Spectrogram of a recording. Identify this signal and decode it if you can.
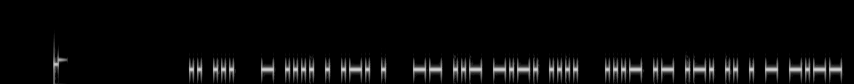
Morse code, heard as a keyed tone, about 30 wpm, 700 Hz. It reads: IS THERE MUCH VARIETY
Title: Sentences from Top 1000 Words - Review Part 4 - 30wpm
